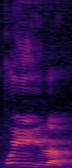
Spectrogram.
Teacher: huruf isti'la ini sekalipun berharokat kasrah harus ada sifat tebalnya. Itu yang disebut tafkhim nisbi.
